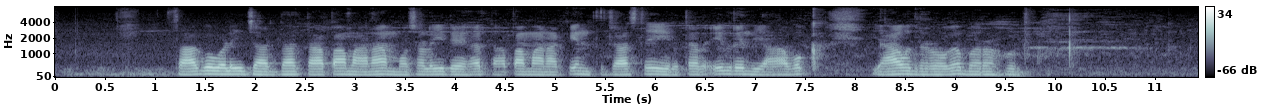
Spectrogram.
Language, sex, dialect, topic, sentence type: Kannada, male, Northeastern, agriculture, statement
